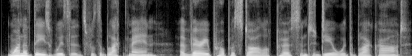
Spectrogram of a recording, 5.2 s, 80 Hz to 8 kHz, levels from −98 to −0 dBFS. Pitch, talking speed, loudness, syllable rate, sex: 145 Hz, 235 wpm, -20 LUFS, 5.7 syllables/s, female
